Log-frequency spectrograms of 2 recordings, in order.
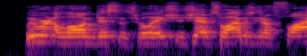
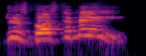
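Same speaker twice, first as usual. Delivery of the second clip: loud mocking call; crowd calling out; 6 semitones higher, 4 dB louder, much slower than usual. Classmates at prom calling out to mock him, loud. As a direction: call it out across the room.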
